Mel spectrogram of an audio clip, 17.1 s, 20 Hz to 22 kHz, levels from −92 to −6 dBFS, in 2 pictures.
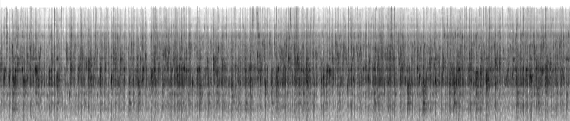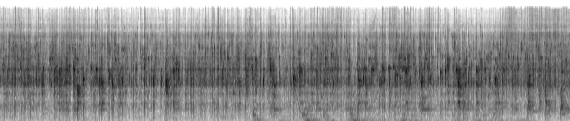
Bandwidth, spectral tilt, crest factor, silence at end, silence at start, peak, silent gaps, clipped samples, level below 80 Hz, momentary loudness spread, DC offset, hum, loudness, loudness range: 17 kHz; 2 dB/octave; 18 dB; 0 s; 0 s; -2 dBFS; none; under 0.1%; -56 dBFS; 4 LU; under 0.1%; none; -18 LUFS; 1 LU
